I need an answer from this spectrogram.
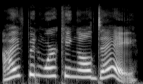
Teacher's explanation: The words been and all might be said quickly, almost disappearing. The main stress falls on working and day.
